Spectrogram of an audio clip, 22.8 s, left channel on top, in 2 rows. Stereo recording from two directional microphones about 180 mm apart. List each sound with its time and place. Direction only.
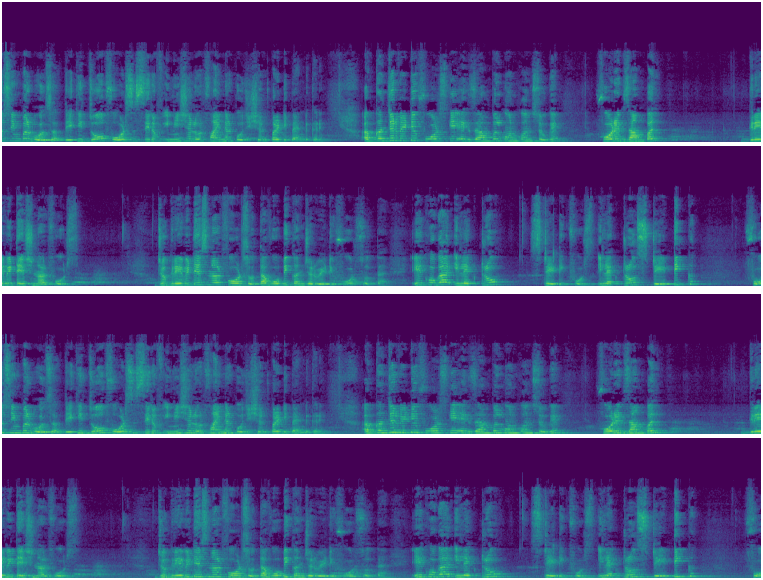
0.0 s a woman's voice: 20° left (ahead or behind)
5.4 s a woman's voice: 35° left (ahead or behind)
11.2 s a woman's voice: 30° left (ahead or behind)
13.7 s a woman's voice: 30° left (ahead or behind)
16.8 s a woman's voice: 40° left (ahead or behind)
